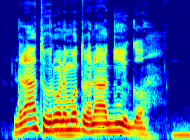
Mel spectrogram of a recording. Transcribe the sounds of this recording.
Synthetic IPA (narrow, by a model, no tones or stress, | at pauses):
dɾatuːɾonemot̬wɛnaɡiɡɔ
